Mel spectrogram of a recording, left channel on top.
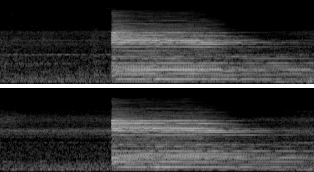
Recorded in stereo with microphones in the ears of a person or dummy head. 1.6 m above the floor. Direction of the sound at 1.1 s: Centre (ahead or behind).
